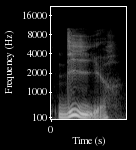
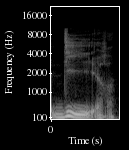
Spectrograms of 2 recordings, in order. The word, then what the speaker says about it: dire: Dire. Same thing here, you don't insist on the final e, okay? Dire.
